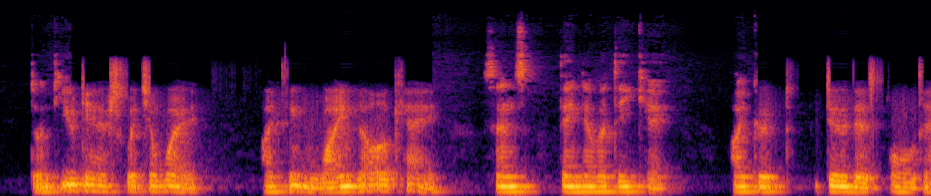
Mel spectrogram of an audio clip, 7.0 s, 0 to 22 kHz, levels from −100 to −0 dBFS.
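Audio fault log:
0.53–3.25 s and 5.68–6.99 s: Bluetooth SBC bit pool drop. The treble dulls and gritty noise rises under the speech. A congested link forced a smaller bit budget, consistent with bit pool 31 falling to 6, near 55 kbps. Top sub-bands starve, and the rest quantise coarsely.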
